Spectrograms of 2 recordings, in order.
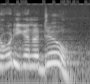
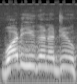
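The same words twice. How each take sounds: First: It sounds eager and excited. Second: It sounds challenging and demanding. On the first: The asker expects God to act. The speaker calls it right. "Because I'm excited to know he's doing something" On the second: The asker doubts and confronts God. The speaker calls it wrong. "questioning God"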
